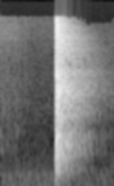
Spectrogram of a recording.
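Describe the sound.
A single sharp, loud crack made by a voice imitating a chair collapsing, snapping in suddenly and trailing off quickly into quiet.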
